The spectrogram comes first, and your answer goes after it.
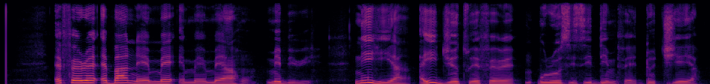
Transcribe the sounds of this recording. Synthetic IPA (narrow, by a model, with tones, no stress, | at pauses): e˦fe˦ɾe˦ʔe˦ba˦ne˨me˦ʔe˨me˨me˦a˦ɦʊ̰˨˦mɪ˦bi˨ɾḭ˨ | ni˦ɦi˨ja˦a˨jɪ˦d͡ʒi˨o˦tu˨e˦fe˦ɾe˦ŋ͡m̩˦k͡pu˦ɾo˦si˦si˦dɪ˦m̩˨fe˦dʊ˦t͡ʃi˦e˦ja˦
